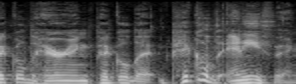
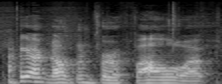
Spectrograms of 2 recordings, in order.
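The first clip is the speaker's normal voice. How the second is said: mouth full; 4 dB quieter than usual. Real, not acted. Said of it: "My mouth is full of egg yolk right now".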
